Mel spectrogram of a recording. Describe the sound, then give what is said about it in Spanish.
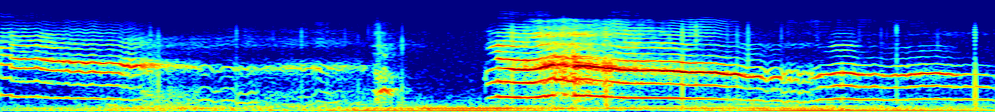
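A baby cries in long, wavering wails, fairly loud, with a brief gasp between two drawn-out sobs and the second cry rising more intensely before tapering off. “¿De dónde viene ese llanto?”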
